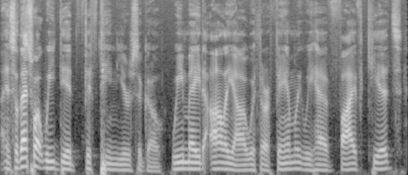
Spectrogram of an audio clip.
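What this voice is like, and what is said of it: American accent. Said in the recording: “You probably can tell from my accent, it's an American accent.”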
